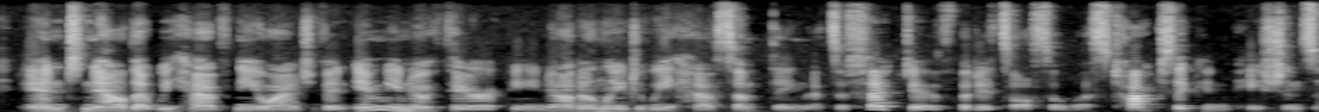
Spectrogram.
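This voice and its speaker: A woman speaking as an expert interview guest, earnest and explanatory, using emphatic repetition. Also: fairly low pitch. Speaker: physician researcher, guest expert.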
